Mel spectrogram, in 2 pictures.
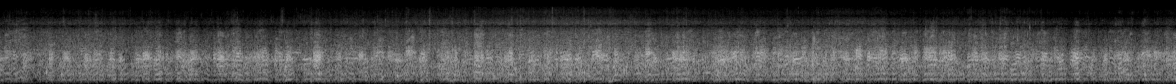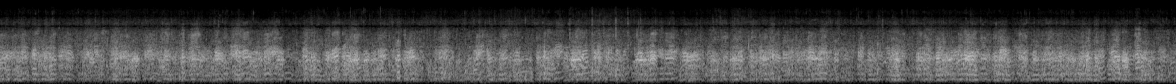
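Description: A large flock of ducks quacks and honks in panic, a dense and continuous chorus of overlapping calls that stays loud for more than twenty seconds.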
